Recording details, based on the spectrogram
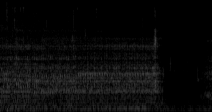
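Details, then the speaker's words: Chefman single-serve K-cup coffee maker brewing, rough buzzing hum with uneven flutter for about three seconds then abrupt cutoff; unusual noise, cause unknown. "That is a weird noise. Do you hear it? Uh, okay. I'm not used to that."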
